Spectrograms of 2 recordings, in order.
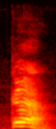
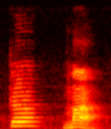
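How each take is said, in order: First: The M and final vowel are dropped, nasalized only. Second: The M and final vowel are clearly pronounced. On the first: The speaker calls it wrong. "Não é assim, ó" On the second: The speaker calls it right. "o M ele é pronunciado C A M A"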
